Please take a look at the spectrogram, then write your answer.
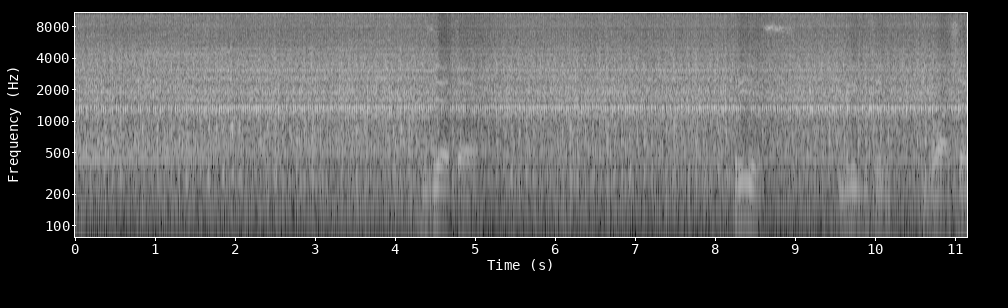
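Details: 2011 Toyota Prius 30, cold engine for about a minute: steady hum with irregular dull knocks every second or two; likely transaxle damper knocking from strong vibration of a misfiring engine, fixed by new spark plugs and injector cleaning; oil change and lifter additive didn't help.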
